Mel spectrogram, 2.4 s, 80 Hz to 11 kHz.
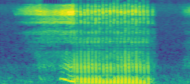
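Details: Bowser, a dog fast asleep on December 21, 2019, lets out one fluttering snore: a brief rising snort, then about a second of rapid rattling vibration, with a soft airy hiss over it.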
